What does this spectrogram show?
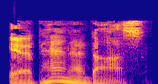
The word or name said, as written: epanodos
